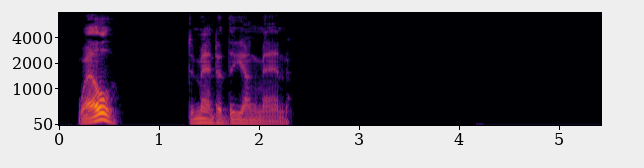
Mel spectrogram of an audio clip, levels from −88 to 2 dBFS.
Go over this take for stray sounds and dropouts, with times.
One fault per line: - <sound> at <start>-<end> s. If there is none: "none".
none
